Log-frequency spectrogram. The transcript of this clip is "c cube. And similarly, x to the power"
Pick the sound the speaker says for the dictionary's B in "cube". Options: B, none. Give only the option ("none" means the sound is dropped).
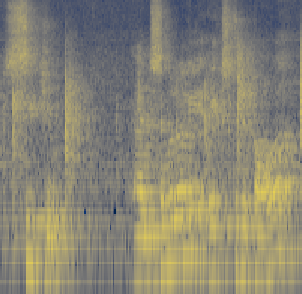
none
